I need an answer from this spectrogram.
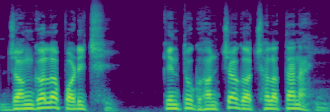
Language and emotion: Odia, neutral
